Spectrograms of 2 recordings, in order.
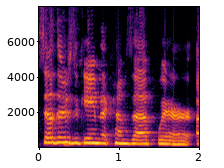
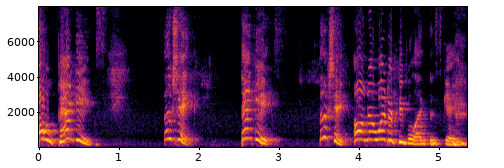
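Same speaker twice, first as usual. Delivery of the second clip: put-on super excited cartoon voice, higher; 11 semitones higher than usual. Retelling a scene where the character pops up on an iPad, imitating a super excited Ralph. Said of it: "super excited".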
